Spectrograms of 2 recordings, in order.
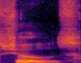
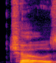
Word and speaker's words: chose: Shows. I think that's shows. That's from French. That's why it's pronounced strangely. So instead of chose, it's shows.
